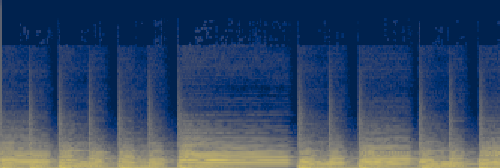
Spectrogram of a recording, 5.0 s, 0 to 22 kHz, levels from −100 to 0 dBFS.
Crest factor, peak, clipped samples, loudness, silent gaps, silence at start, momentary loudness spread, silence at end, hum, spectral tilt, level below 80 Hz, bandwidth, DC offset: 16 dB; -4 dBFS; under 0.1%; -22 LUFS; none; 0 s; 5 LU; 0 s; none; -6.5 dB/octave; -26 dBFS; 8.4 kHz; under 0.1%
